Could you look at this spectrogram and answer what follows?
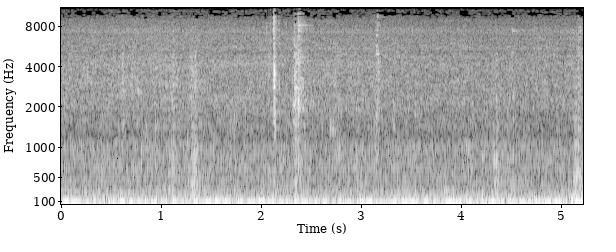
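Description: Truck engine running, a steady low rumble heard from inside the cab, with a few faint clicks about two seconds in.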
